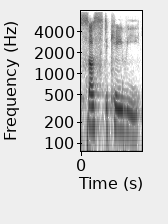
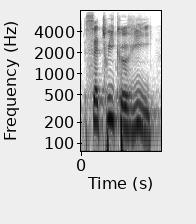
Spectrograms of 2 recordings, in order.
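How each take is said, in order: First: The first syllable sounds like 'suss'. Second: The first syllable sounds like 'set'. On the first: The speaker calls it wrong. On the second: The speaker calls it right.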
